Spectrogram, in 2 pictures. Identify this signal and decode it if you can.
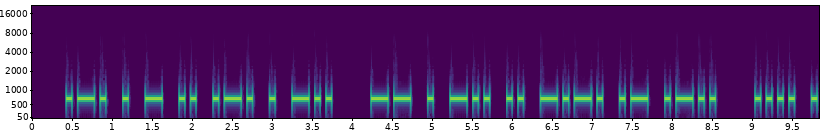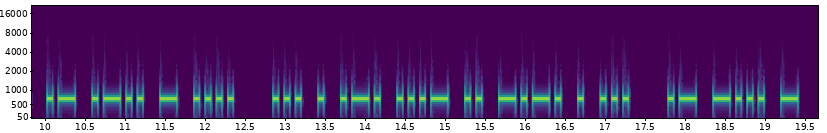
Morse code, heard as a keyed tone, about 17 wpm, 700 Hz. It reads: RETIRED MEDICAL HEALTH SERVICES ABT
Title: Practice QSO - Exchange 3 - More Info - 17wpm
